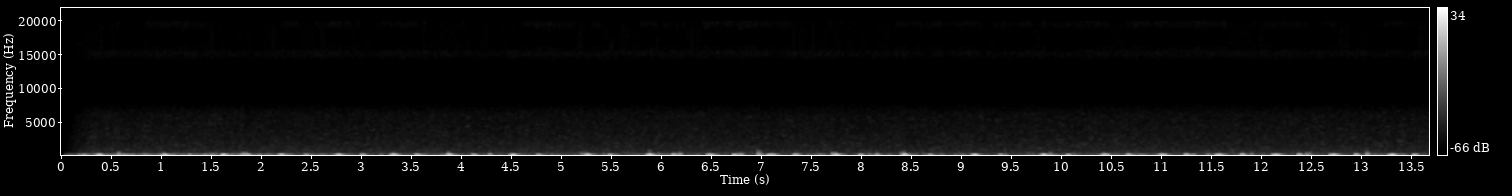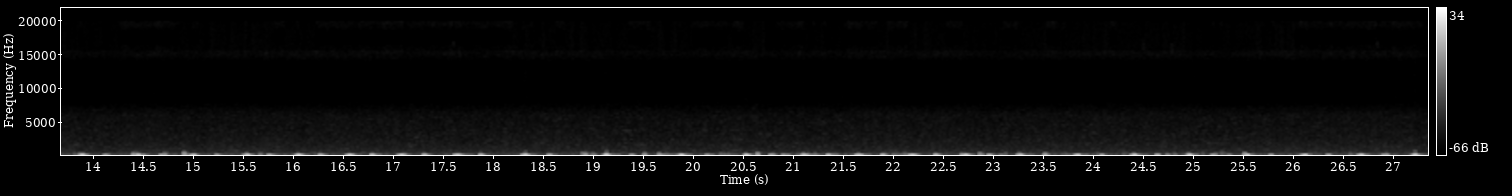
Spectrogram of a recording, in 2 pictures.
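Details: First heartbeat recording: rapid, regular low heart thumps at about 105 to 110 beats a minute, with soft background hiss; heartbeat.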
